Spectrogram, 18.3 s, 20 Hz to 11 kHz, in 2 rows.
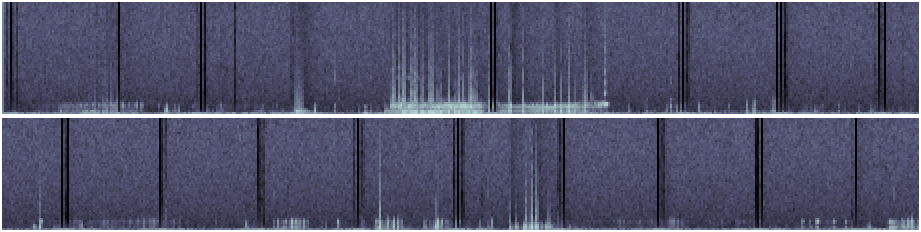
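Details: Stethoscope on the abdomen of a woman lying down after drinking 1.5 L cola with swallowed Mentos: irregular low gurgles and bubbling rumbles with louder squelching bursts over constant stethoscope hiss; active bowel sounds.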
